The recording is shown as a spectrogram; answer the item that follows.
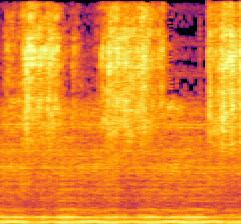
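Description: Electric slipper-finishing machine running steadily with a motor hum, its sandpaper drum sanding the edge of a slipper sole, with a hiss of sanding that comes and goes as the sole is worked against it.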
